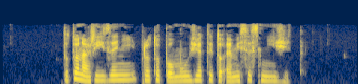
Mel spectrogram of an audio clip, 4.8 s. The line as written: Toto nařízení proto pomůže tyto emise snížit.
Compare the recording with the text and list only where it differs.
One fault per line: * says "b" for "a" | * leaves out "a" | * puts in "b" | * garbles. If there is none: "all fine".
all fine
